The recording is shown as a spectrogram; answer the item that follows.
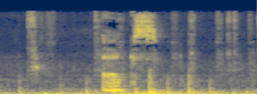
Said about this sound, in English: Okay, let me write that on there.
